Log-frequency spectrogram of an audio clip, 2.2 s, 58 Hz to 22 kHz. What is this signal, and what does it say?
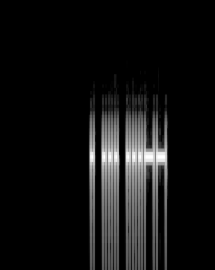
Morse code, heard as a keyed tone, about 42 wpm, 700 Hz. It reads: ES3
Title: Callsign Prefixes for Top 100 DXCC - 40wpm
